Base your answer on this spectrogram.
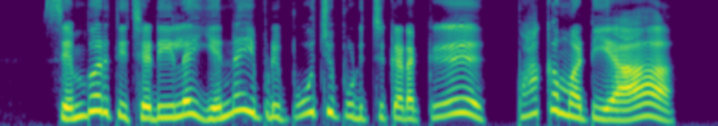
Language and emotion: Tamil, disgusted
